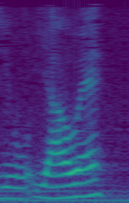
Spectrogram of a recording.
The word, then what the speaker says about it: Yahweh: Some of you find it in the Old Testament, YHWH, we pronounce as Yahweh.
